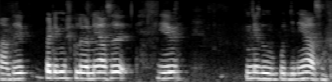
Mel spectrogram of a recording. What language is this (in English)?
Dogri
